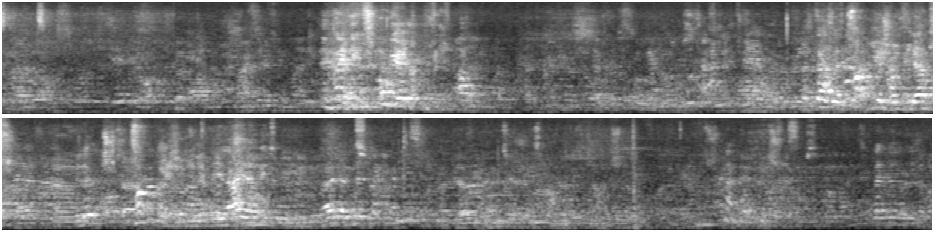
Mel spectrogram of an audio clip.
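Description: Many people chatter at once in a room.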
